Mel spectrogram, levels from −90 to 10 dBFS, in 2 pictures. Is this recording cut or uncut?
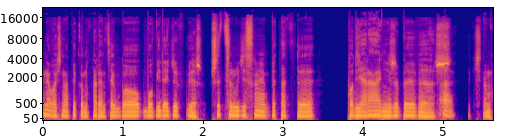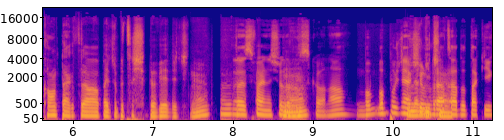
uncut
